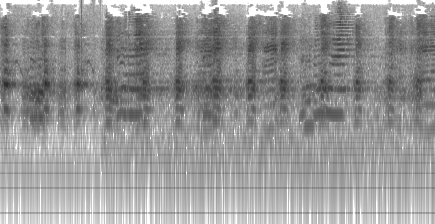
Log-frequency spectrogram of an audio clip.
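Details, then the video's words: Fighting Canada geese, angry and territorial; a loud honk opens, followed by a quick, steady series of nasal honks, roughly three per second, continuing throughout. "Geese fighting & honking loud sounds"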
